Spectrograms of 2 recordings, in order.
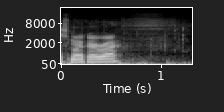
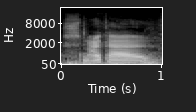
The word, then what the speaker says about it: smoko: a bad spot for smoke oai no not not at all do I say it wrong you got to say it like this smoko Smo anyway sunning I should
